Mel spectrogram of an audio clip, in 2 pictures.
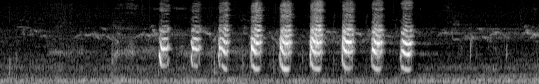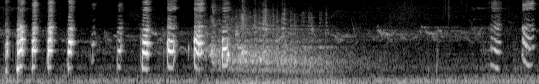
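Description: Turkey yelps: a run of about nine loud notes, each falling steeply in pitch, about four a second. About a second later comes a quicker, more broken run, ending in a short rough scratchy noise.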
